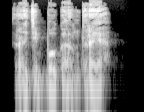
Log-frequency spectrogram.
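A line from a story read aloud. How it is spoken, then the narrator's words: Quiet but insistent. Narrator (Russian): Негромко, но настойчиво произнес новозеландец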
